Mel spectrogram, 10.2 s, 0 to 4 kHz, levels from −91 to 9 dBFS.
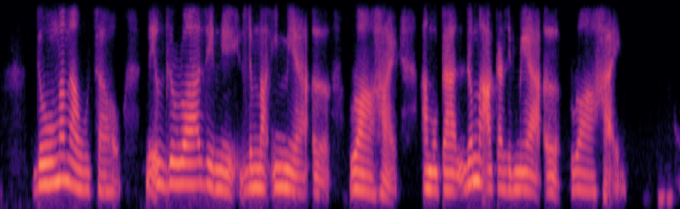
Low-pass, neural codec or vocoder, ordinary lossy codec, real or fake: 3.6 kHz; codec, 16 kHz, 2 kbps, X-Codec, HuBERT features, trained on general audio; Opus, 24 kbps; fake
